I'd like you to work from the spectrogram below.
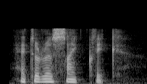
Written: heterocyclic

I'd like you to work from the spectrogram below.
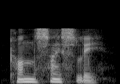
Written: concisely

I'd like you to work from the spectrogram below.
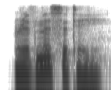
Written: rhythmicity

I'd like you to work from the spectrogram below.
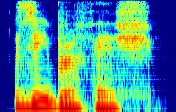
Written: zebrafish

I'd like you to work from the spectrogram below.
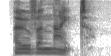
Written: overnight

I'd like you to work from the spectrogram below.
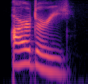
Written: artery

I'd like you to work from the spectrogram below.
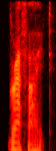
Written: graphite

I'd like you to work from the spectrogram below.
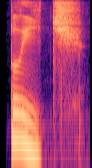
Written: bleach

